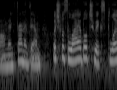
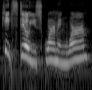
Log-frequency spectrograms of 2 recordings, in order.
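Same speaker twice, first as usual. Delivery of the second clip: shouting; 11 dB louder, slower than usual. A narrator's reading. Headmistress shouts at boy.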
